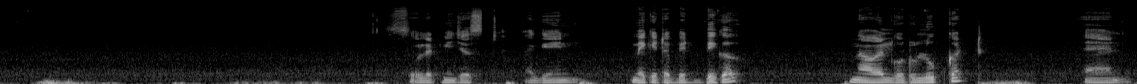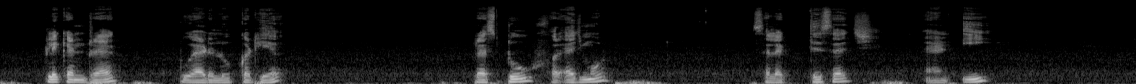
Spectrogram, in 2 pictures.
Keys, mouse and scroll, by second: 19.4-21.1 drag, 21.1 e.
